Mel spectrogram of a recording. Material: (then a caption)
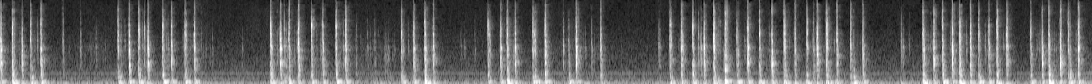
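Plastic. Fingertips with long dark nails type on the letter keys of a full-size white and light-blue plastic computer keyboard resting on black cloth, then one hand moves over to tap the numeric keypad. Quick bursts of bright, dry clacks come in clusters separated by brief pauses, each tap with a soft low thud underneath and almost no ring. A faint steady hum sits in the background.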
